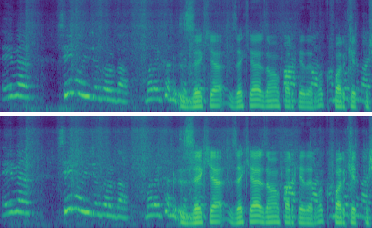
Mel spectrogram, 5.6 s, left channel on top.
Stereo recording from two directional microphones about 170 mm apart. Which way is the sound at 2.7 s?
5° left (ahead or behind).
